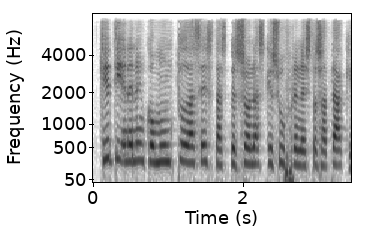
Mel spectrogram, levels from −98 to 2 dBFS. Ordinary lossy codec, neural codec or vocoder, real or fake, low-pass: AAC, 48 kbps; codec, 16 kHz, 0.7 kbps, FocalCodec; fake; 7.2 kHz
